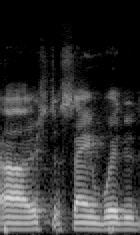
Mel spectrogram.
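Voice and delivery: plain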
